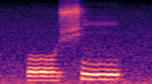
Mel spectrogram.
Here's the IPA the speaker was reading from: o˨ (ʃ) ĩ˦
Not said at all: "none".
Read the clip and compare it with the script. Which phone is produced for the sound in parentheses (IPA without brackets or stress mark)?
ʃ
